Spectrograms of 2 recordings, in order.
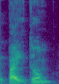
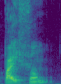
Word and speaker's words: Python: tanto yo creo que payton o bueno paixón hay gente que lo pronuncia sí paixón en mi empresa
